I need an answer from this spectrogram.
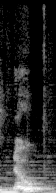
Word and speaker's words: Knope: So her name is Nope. It's spelled Nope.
